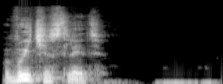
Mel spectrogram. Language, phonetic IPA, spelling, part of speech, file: Russian, [ˈvɨt͡ɕɪs⁽ʲ⁾lʲɪtʲ], вычислить, verb, Ru-вычислить.ogg
- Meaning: 1. to compute 2. to calculate 3. to evaluate, to weigh 4. to deduce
